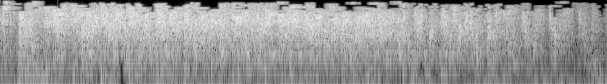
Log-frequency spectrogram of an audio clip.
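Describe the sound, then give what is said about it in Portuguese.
A crowd at a celebration breaks into a loud, dense round of applause in honour of people being recognised, many hands clapping in a steady rush for about six seconds before easing off slightly at the end. “eu gostaria aqui de deixar, então, a minha saudação especial, meu agradecimento, ao reconhecimento dessas pessoas e todos os presentes aqui hoje, que vieram também prestigiar a nossa festa, deixar, então, uma salva de palmas especial para eles.”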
